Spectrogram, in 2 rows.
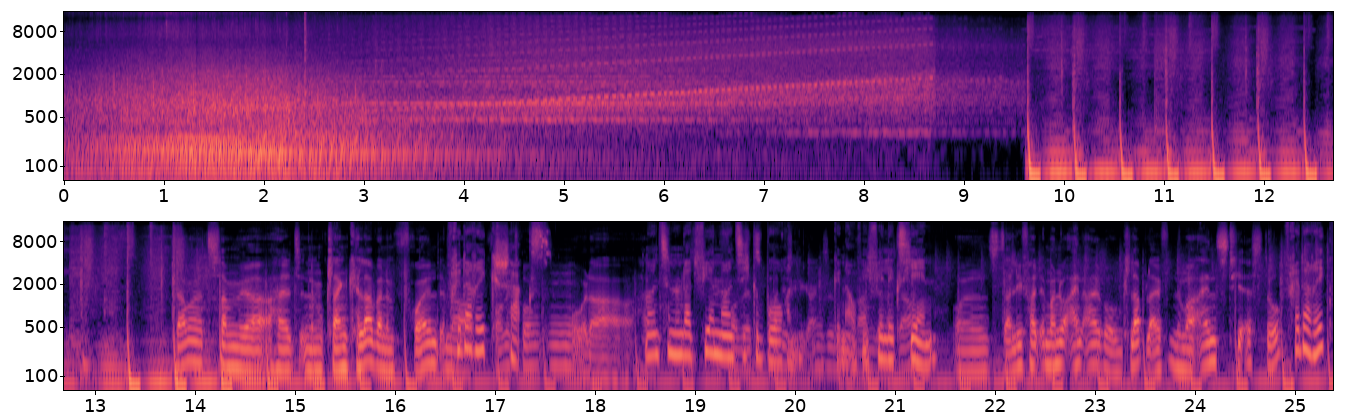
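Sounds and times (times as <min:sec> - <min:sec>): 
black rental car engine whine climbing in pitch: 0:00.0 - 0:09.7
black rental car road roar: 0:00.0 - 0:09.7
pulsing rhythmic thump: 0:02.0 - 0:13.9
speech: 0:14.1 - 0:25.3.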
